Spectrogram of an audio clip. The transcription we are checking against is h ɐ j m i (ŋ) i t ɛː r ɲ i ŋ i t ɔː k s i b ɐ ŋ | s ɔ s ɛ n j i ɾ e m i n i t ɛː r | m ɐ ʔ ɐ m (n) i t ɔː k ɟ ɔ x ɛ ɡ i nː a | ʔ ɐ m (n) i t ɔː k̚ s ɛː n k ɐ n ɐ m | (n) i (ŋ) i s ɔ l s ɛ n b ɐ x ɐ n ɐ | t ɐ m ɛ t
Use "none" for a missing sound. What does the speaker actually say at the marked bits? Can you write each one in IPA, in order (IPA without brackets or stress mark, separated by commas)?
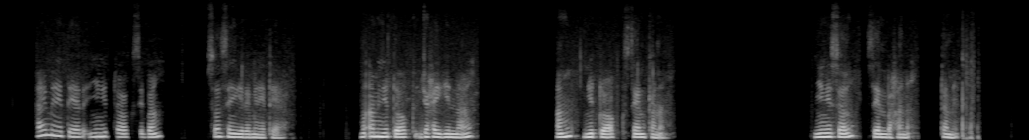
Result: n, ɲ, ɲ, ɲ, ŋ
